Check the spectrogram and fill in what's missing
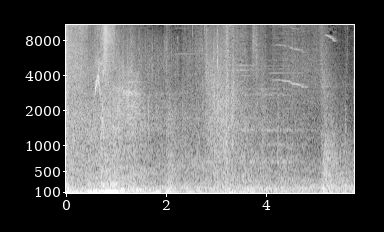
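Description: A Stupefy spell cast in the Hogwarts Legacy video game lands as a loud, low booming burst at the start, then fades into a steady rumbling roar of game effects for several seconds.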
